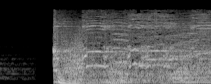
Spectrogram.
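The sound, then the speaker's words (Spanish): A rooster crows loudly as the station jingle for El Gallo on Radioactiva radio, bursting in abruptly after a brief quiet moment and holding a long, strained call to the end, with no talking. “En este radio se escucha El Gallo.”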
